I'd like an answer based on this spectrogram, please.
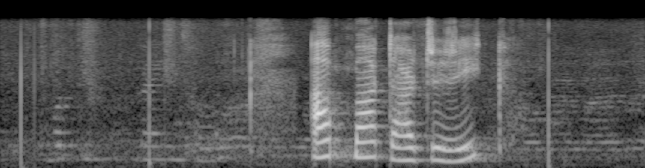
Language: Nepali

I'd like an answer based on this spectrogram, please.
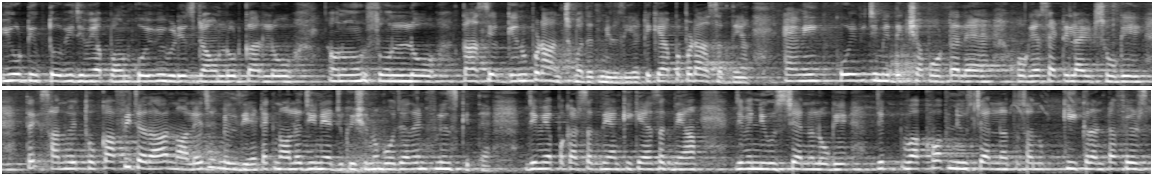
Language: Punjabi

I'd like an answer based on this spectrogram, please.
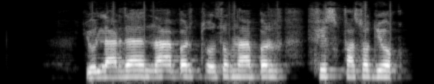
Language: Uzbek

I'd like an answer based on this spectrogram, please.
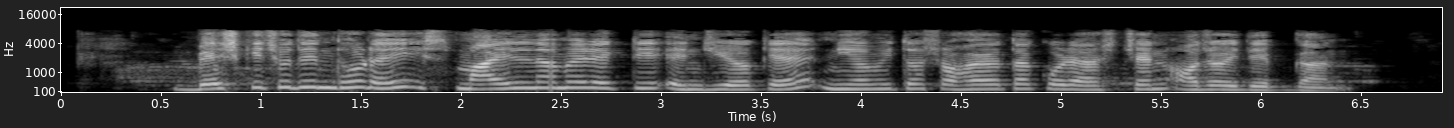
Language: Bangla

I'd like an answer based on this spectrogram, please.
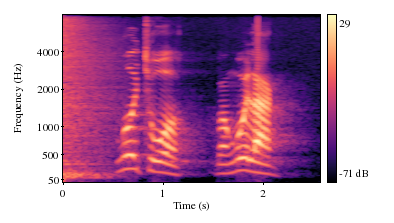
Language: Vietnamese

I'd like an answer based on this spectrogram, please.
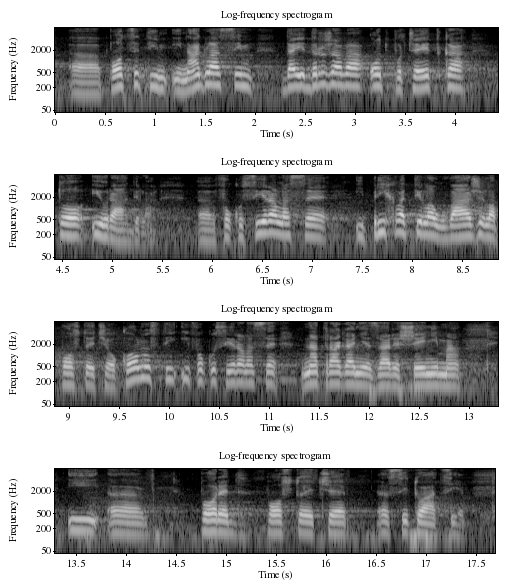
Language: Serbian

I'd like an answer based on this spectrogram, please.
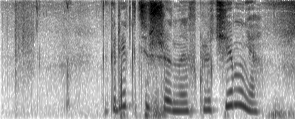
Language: Russian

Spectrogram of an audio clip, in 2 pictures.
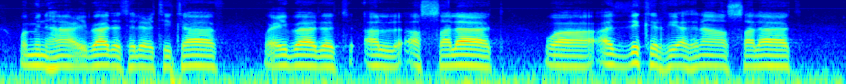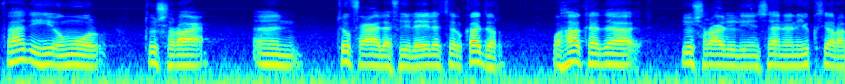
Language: Arabic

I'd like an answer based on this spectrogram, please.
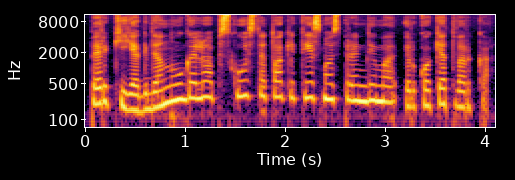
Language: Lithuanian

